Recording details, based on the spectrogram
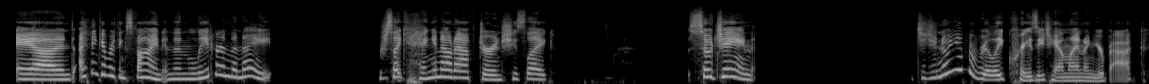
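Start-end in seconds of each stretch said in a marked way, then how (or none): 6.9-11.3 mean, snide, nasty sing-song tone. Retelling what a friend said after a birthday dinner: imitating a mean remark. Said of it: "the meanest way ever".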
